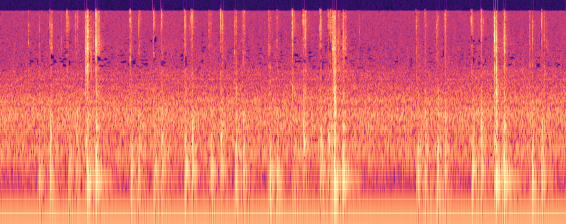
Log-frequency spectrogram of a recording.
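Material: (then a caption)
Plastic. Fingers type and tap on the keys of a backlit plastic laptop keyboard. About nineteen separate soft, dry clicks come in uneven bursts, each with a low thump and a bright high clack that stops at once. The level stays quiet throughout.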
